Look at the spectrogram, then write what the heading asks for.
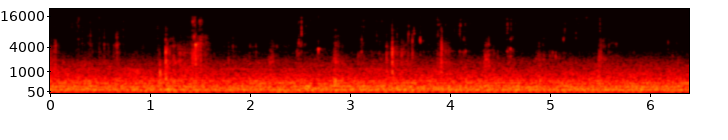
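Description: Crunchy noodles and hot Cheetos chips being chewed close to the mic, with steady crackly crunching bites running throughout and no talking.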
